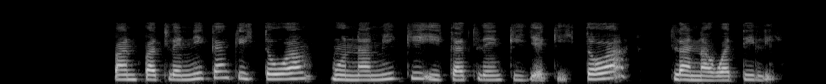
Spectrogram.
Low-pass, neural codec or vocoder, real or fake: 7.2 kHz; vocoder, 44.1 kHz, 128 mel bands, Pupu-Vocoder; fake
